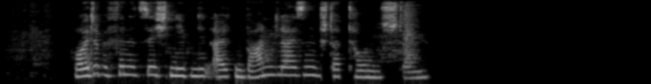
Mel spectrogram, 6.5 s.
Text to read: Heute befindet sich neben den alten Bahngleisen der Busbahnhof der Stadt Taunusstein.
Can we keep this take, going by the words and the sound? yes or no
no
